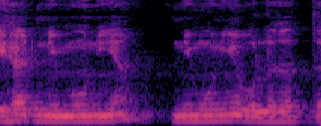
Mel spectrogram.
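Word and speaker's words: pneumonia: सी हैड निमोनिया, निमोनिया बोला जाता है इसको, निमोनिया प्रोनाउंसिएशन है इसकी.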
